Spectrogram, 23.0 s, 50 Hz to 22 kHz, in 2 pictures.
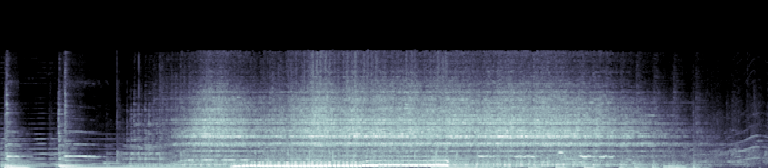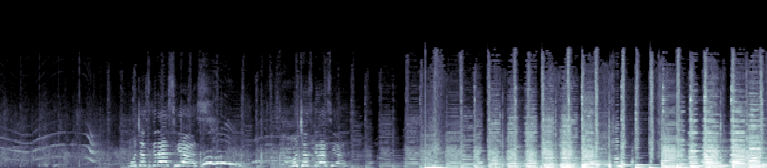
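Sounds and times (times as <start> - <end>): ringing cymbals: 2.2 - 10.5
voice singing high note: 3.2 - 7.1
salsa band final chord: 17.9 - 20.7.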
